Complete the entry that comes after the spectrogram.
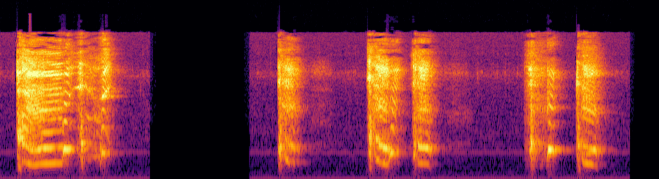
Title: Child's Cough Bark-Like Sound - LISTEN!!!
